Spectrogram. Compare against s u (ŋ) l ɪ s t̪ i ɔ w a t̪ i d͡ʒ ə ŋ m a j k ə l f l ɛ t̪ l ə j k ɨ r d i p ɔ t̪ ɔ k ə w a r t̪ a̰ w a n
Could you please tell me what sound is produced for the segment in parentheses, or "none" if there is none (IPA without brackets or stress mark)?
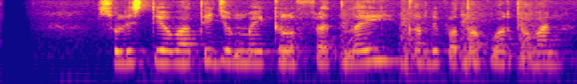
none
